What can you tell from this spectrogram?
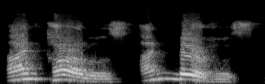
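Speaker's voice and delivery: slow, drawn-out English example phrases; slow example sentences. Shown as a demonstration. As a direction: model each English phrase slowly for beginners. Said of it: "Que aí eu falo". (frases de exemplo em inglês, bem devagar)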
